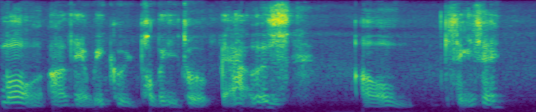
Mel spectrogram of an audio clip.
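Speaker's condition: Cerebral palsy; born two months premature

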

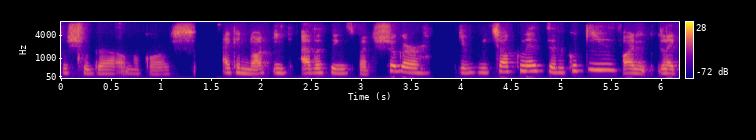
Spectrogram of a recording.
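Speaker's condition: No condition

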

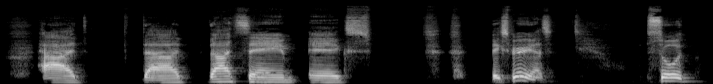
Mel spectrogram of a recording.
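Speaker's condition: Stutter; stutter since early childhood, disfluency noticed by mother by age two, severe growing up; still stutters, past McGuire program speech therapy with breathing technique, mall exercise talking to hundred strangers; audible stutter, part-word repetitions, worse when anxious, stutters in six languages; repeated sounds, repeated words

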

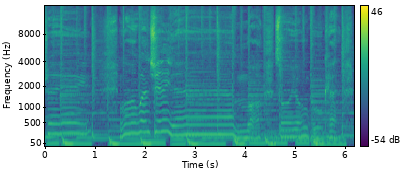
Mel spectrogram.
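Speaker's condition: No condition

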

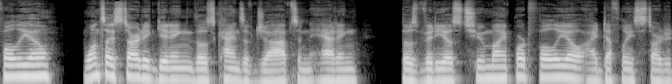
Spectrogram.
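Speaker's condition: No condition

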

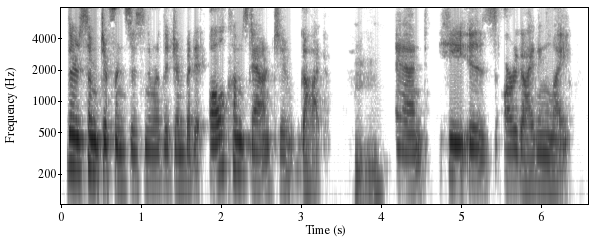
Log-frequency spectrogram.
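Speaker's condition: Cleft lip and palate; congenital

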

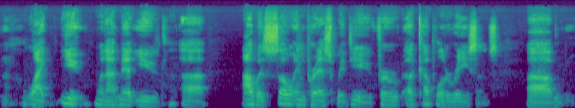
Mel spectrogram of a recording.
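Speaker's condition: Aphasia after stroke, primary progressive aphasia; initially no talking, reading or writing, one word only, understood everything, now thinks of every word

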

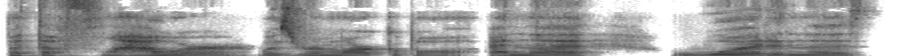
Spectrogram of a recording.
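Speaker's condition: No condition

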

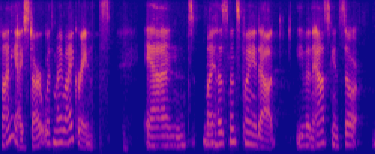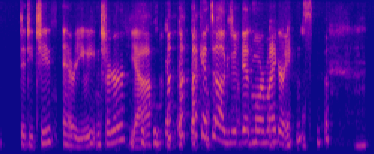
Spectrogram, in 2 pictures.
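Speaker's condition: No condition

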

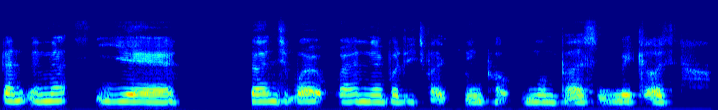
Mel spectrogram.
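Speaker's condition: Cerebral palsy, mild

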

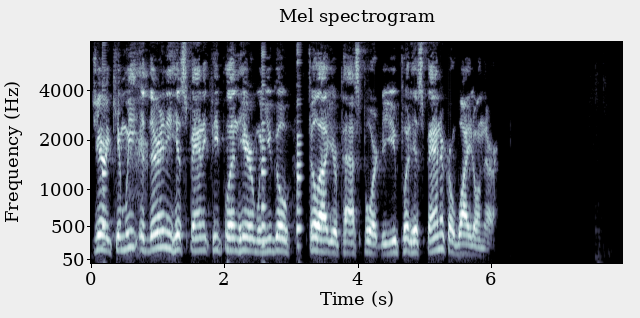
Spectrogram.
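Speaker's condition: No condition

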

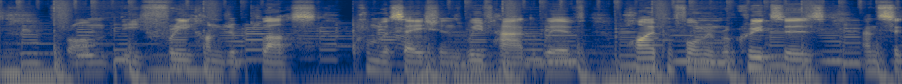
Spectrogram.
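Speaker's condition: No condition

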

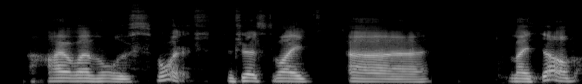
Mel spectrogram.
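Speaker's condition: Congenital muscular dystrophy; present since birth

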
